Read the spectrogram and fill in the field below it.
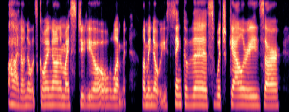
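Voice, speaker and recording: A woman with a Minnesotan accent speaks at medium pitch and a moderate pace in a monotone, flat intonation, with a dry, close sound with no echo and a quiet background. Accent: Minnesota. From US Midwest, central Minnesota. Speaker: painter. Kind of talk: interview conversation. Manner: halting, many fillers.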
